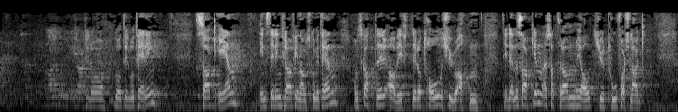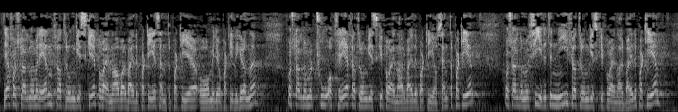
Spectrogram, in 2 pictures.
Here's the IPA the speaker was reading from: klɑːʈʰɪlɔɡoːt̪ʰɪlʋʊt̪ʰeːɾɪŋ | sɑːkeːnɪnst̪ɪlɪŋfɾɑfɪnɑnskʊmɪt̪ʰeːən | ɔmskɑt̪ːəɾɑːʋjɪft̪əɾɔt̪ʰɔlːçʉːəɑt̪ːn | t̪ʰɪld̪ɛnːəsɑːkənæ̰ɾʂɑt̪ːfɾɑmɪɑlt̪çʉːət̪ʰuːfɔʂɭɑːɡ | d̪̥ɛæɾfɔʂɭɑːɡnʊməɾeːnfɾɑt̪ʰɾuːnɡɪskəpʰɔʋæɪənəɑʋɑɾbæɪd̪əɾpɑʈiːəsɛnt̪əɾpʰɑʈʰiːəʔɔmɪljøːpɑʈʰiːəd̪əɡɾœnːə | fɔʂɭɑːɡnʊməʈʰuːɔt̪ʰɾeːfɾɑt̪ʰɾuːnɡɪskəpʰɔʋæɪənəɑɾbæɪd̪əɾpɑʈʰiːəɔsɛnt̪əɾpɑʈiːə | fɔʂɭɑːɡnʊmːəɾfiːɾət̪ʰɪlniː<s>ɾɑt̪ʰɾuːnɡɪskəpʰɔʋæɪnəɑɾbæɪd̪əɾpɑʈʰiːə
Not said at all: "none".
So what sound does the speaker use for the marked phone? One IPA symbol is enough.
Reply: f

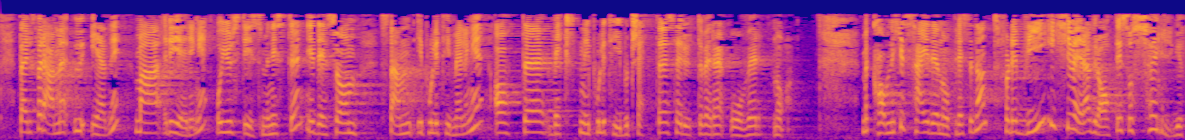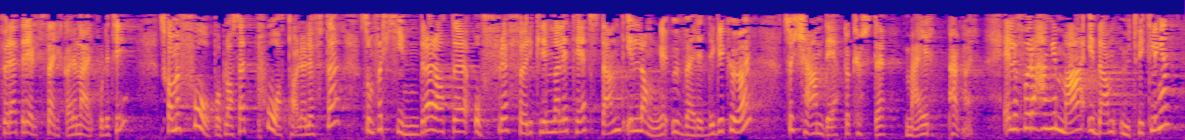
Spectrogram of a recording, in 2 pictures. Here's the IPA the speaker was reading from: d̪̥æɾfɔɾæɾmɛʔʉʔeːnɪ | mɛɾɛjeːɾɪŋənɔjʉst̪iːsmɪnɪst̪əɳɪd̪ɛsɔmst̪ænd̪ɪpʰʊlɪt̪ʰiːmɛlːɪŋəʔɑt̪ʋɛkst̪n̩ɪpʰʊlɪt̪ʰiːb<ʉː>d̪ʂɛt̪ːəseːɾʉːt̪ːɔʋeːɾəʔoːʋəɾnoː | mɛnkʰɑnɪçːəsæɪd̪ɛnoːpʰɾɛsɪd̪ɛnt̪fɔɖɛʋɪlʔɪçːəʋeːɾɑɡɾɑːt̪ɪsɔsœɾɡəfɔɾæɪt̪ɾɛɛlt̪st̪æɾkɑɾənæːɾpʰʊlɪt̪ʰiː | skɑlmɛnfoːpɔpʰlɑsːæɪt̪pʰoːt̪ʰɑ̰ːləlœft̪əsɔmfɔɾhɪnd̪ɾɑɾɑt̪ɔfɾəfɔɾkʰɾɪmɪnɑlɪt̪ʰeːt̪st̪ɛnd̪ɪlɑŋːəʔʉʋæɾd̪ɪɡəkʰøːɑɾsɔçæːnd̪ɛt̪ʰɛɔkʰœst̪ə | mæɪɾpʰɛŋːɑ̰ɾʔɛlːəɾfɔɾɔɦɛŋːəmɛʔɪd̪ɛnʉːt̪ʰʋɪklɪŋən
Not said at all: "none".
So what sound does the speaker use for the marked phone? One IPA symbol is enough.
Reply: ʉ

